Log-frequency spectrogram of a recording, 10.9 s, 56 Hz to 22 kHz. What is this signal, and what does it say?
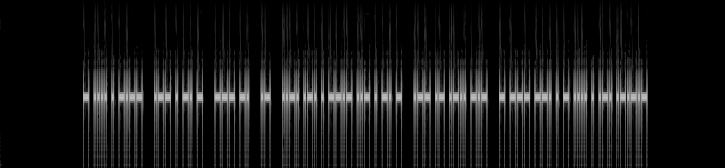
Morse code, heard as a keyed tone, about 44 wpm, 700 Hz. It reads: THEY WENT ON A FREQUENT WALK TOGETHER.
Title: Sentences from Top 1400 Words 45wpm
